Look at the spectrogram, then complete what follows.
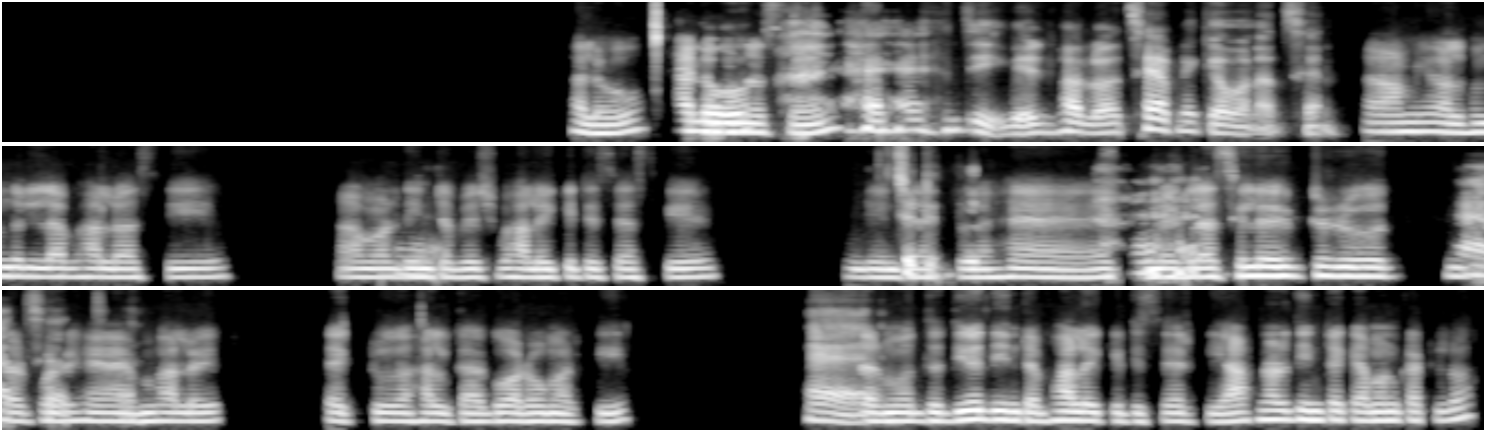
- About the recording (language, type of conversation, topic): Bengali, unstructured, শিশুদের জন্য পুষ্টিকর খাবার কীভাবে তৈরি করবেন?
- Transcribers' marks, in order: in Arabic: "আলহামদুলিল্লাহ"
